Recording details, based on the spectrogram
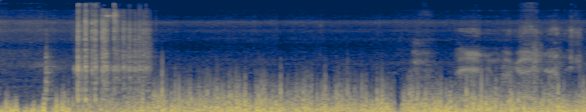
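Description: Coins clatter and jingle into a sari-sari store coin container, a steady dense rattle of metal pieces piling up, loud and close.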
